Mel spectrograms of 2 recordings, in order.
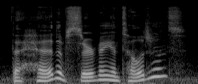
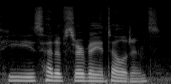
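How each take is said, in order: First: Higher, incredulous question with rising end; stunned question, lifting sharply at the end; stammered disbelief. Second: Said in the usual way. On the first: A narrator's reading. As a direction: echo it back, taken aback. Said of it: "Georg stammered out".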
